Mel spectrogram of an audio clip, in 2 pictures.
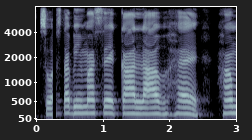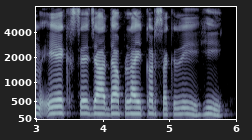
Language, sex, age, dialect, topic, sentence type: Magahi, male, 25-30, Central/Standard, banking, question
